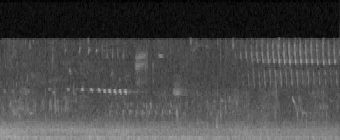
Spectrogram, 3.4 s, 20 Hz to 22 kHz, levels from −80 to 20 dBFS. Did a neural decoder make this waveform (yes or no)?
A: no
